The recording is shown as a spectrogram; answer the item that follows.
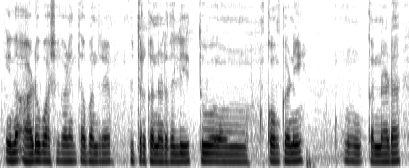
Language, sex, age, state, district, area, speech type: Kannada, male, 18-30, Karnataka, Uttara Kannada, rural, spontaneous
